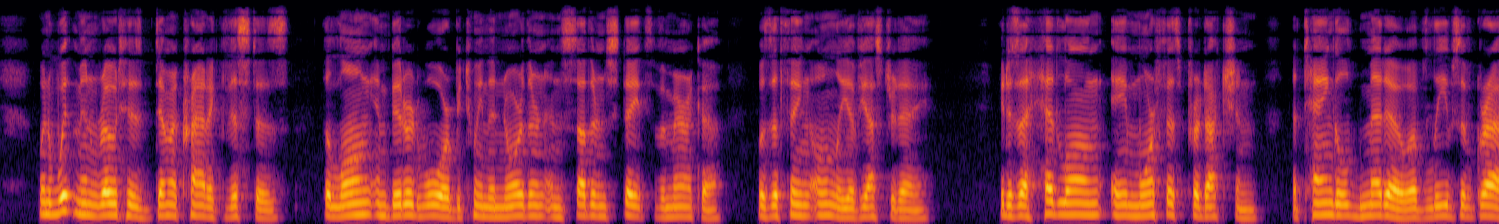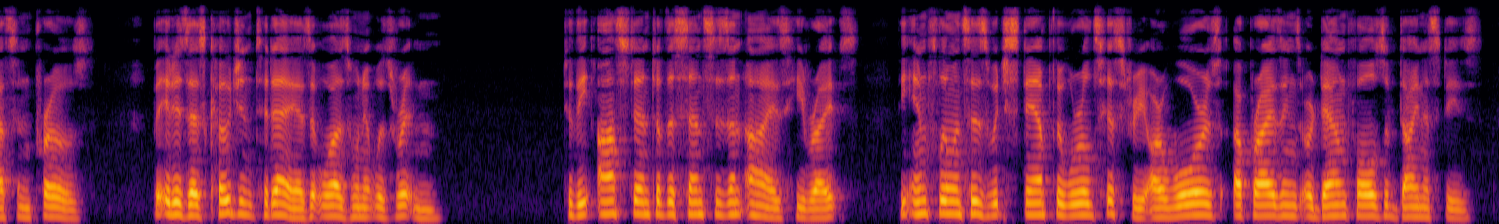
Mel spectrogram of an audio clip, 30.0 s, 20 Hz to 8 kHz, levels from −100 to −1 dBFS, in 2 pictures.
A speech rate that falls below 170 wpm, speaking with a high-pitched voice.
No: average, 155 wpm; medium, 140 Hz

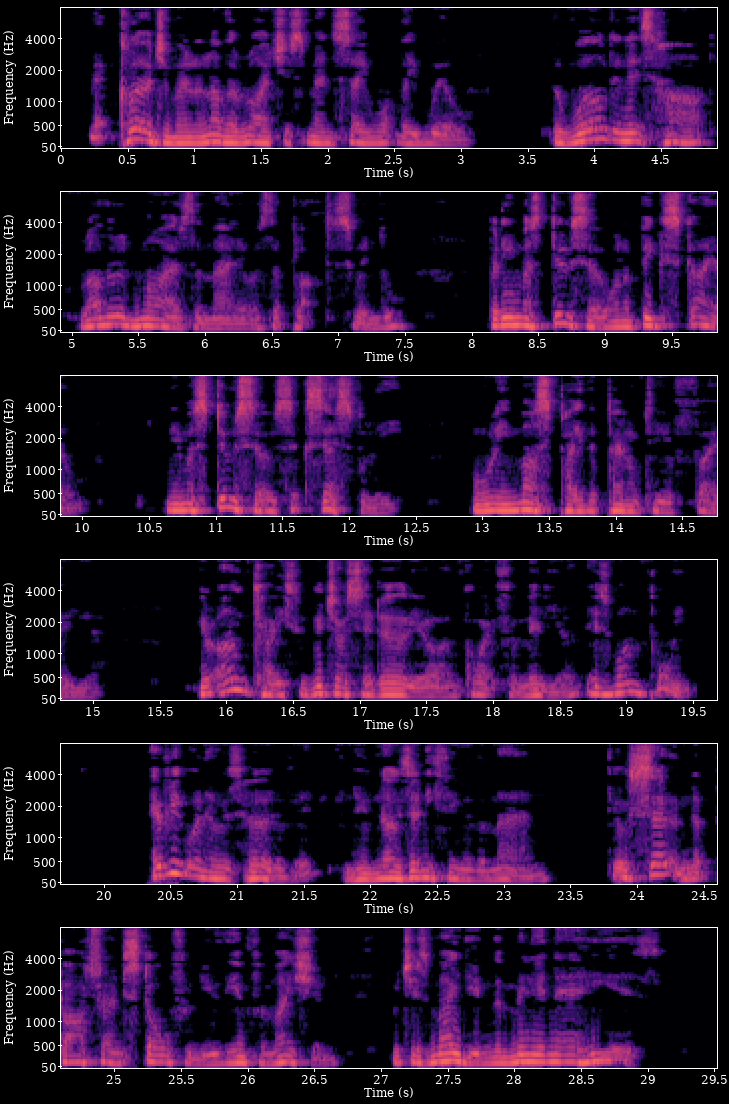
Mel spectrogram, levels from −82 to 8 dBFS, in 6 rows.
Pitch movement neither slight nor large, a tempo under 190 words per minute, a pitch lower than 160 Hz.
No: average, 4.4 semitones; average, 195 wpm; low, 135 Hz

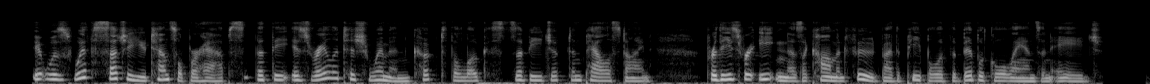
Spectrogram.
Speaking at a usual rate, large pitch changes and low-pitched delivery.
No: average, 185 wpm; wide, 5.7 semitones; medium, 185 Hz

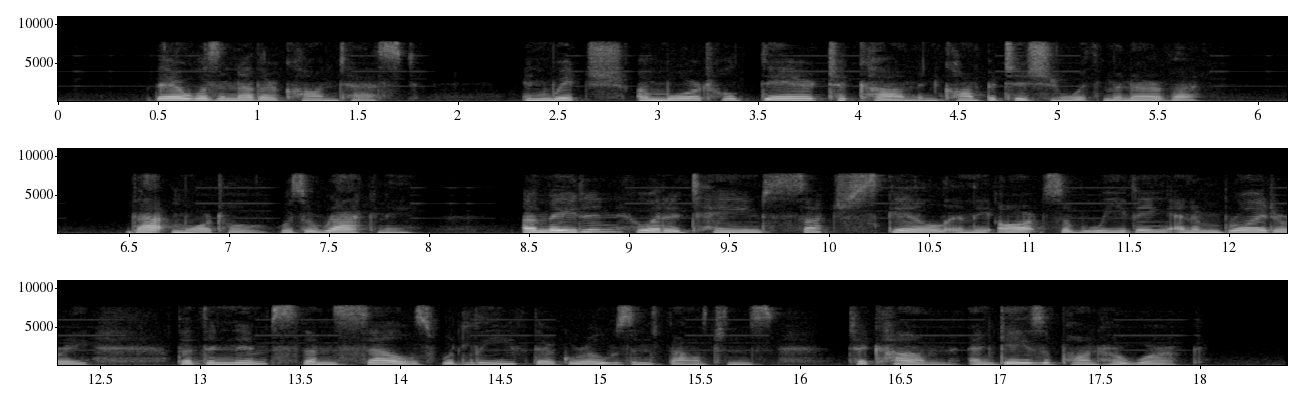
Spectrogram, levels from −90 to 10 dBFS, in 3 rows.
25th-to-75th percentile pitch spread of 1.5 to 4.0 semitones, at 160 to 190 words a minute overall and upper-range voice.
Yes: average, 3.0 semitones; average, 165 wpm; high, 210 Hz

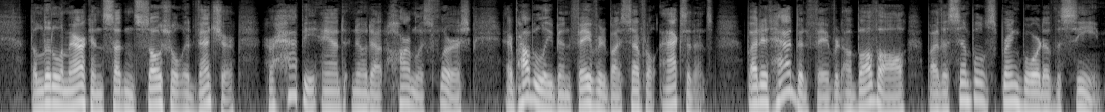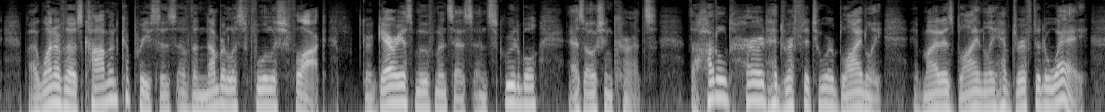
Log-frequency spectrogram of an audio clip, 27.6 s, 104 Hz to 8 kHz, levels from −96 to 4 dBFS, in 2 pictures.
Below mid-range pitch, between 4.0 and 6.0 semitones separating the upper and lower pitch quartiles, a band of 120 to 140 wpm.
No: low, 115 Hz; average, 4.9 semitones; average, 150 wpm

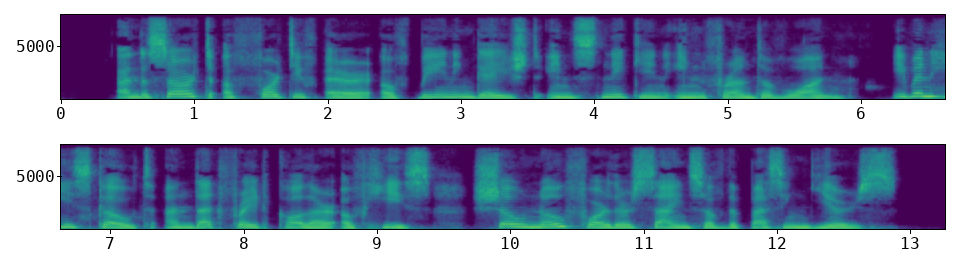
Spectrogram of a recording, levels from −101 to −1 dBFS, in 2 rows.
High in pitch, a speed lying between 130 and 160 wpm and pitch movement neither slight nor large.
Yes: high, 210 Hz; average, 145 wpm; average, 3.3 semitones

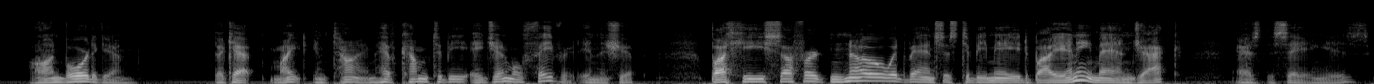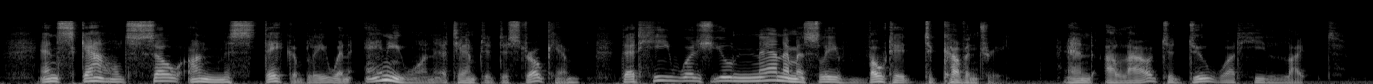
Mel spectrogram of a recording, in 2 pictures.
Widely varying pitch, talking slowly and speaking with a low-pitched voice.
Yes: wide, 7.6 semitones; slow, 130 wpm; low, 105 Hz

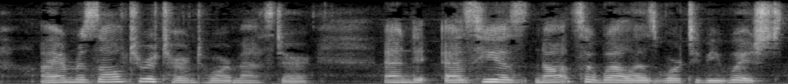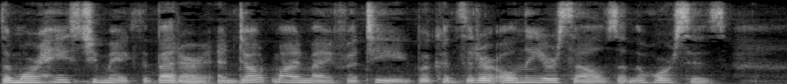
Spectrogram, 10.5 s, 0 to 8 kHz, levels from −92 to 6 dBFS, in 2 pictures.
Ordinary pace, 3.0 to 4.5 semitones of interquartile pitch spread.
No: fast, 225 wpm; average, 3.5 semitones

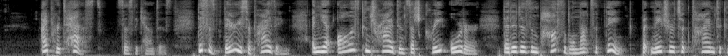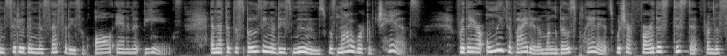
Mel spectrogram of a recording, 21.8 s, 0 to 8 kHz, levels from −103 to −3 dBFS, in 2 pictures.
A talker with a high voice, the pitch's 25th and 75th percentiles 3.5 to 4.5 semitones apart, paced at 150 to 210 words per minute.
Yes: high, 225 Hz; average, 3.8 semitones; average, 180 wpm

